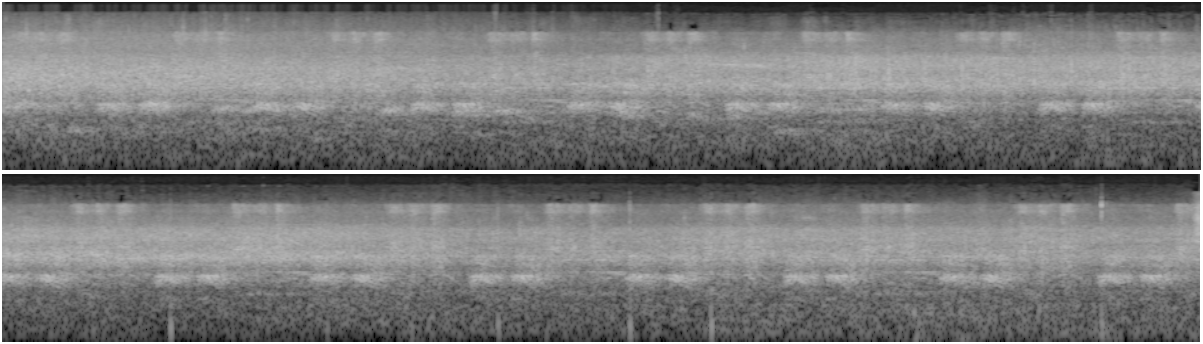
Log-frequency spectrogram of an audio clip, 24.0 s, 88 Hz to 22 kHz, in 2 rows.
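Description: A simulated stadium crowd in the football video game PES 21, during a Barcelona versus Newcastle match, keeps up a steady, broad roar of chanting and murmuring throughout, with a commentator's voice over it.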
